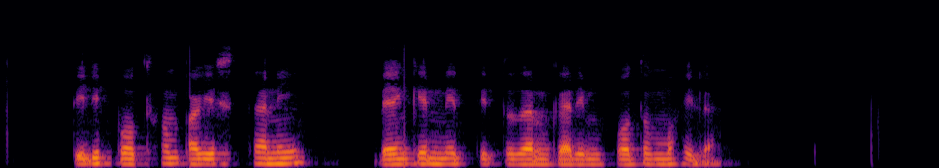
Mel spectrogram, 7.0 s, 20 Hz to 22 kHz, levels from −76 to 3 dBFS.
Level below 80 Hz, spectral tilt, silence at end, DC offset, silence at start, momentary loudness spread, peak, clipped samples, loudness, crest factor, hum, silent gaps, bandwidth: -60 dBFS; -9.5 dB/octave; 1.6 s; under 0.1%; 0.55 s; 9 LU; -8 dBFS; under 0.1%; -25 LUFS; 18 dB; none; 2.66-2.80 s; 6.2 kHz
